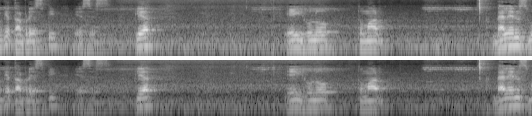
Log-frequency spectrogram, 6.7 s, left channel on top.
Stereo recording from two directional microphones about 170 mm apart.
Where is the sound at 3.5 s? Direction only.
30° left (ahead or behind).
